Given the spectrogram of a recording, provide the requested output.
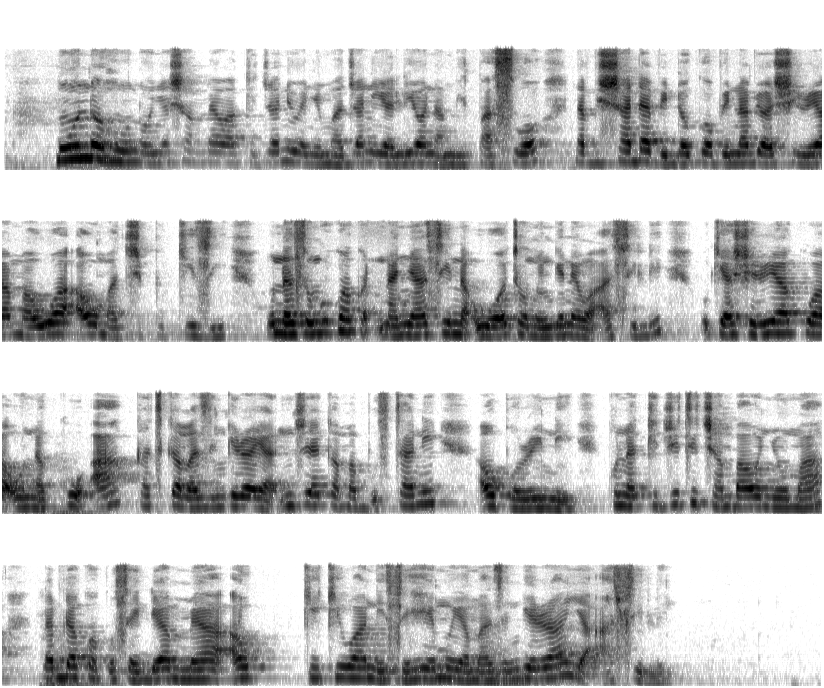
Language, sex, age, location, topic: Swahili, male, 18-24, Nairobi, health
